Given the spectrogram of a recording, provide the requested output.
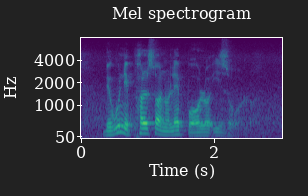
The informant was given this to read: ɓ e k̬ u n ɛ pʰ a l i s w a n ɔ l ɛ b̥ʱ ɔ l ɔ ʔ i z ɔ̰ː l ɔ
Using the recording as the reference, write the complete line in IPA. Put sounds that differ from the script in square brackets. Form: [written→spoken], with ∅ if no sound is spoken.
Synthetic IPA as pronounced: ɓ e k̬ u n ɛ pʰ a l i s w a n ɔ l ɛ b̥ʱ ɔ l ɔ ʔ i z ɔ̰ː l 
